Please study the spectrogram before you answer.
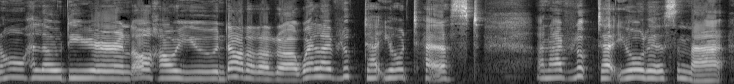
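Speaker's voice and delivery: put-on kindly old Australian doctor voice; charming old Australian doctor; Australian accent. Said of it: "this really great accent".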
